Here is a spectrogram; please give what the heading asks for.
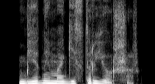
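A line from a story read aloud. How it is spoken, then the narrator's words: Sighing. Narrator (Russian): вздохнув, произнесла Марлин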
